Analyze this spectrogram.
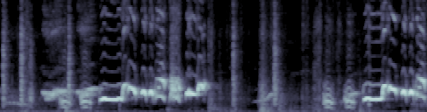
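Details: Caged white-rumped shama singing a rich, varied phrase: sliding whistles, rapid buzzy trills and harsh chatter, pausing briefly before a loud rising whistled burst.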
